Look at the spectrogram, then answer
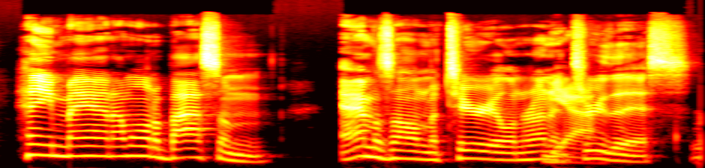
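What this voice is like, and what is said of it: Put-on redneck accent. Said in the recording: “Why am I talking in a redneck accent?”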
